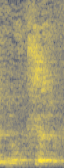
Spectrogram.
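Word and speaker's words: दुःखेषु: उनको यह पता नहीं कि दुखेषु दु के आगे विसर्ग है, इसीलिए वह गुरु है, तो उसके उच्चारण में जरा बल लगाना पड़ता है।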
